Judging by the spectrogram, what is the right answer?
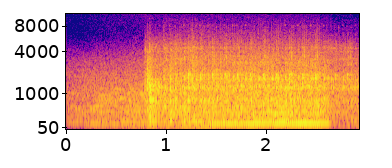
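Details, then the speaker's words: Chevrolet Beat 3-cylinder diesel after engine work and timing marks confirmed at 0-0, previously vibrating: quick crank, then steady, even idle with no shake or misfire; normal start and smooth idle after repair. "आप देख सकते हैं हमारा engine start है और आप देख रहे हैं इंजन में कोई भी वाइब्रेशन नहीं है। यहाँ से देख रहे हो बिल्कुल स्मूथ है इंजन।"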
